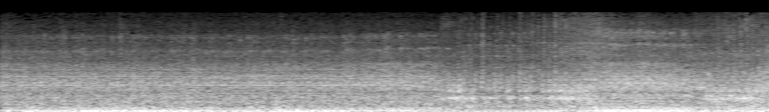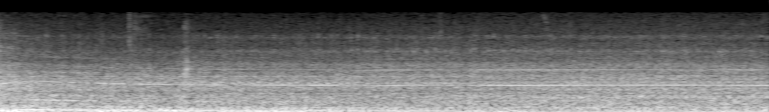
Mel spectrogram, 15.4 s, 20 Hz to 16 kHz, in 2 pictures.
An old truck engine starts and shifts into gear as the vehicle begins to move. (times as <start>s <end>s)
5.1s 12.3s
